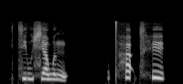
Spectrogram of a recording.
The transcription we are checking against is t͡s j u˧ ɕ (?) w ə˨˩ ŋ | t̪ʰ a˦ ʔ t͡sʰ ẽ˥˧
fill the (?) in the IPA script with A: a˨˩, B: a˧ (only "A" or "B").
B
